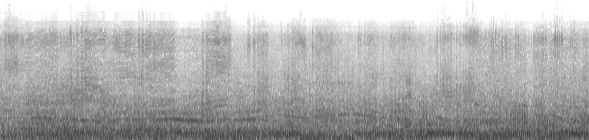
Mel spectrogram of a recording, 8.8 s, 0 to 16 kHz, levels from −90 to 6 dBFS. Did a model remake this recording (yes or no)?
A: no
